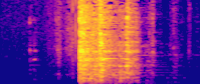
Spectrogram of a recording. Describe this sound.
throwing can
Throwing a can into a box filled with other cans.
